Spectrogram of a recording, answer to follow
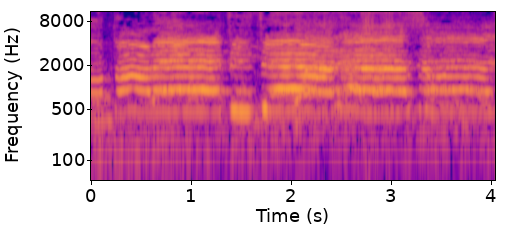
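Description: Women's voices in a sung mourning lament, drawn out in long, wavering held notes with brief breaks for breath.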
